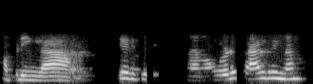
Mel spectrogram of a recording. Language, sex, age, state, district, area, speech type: Tamil, female, 18-30, Tamil Nadu, Tiruvarur, rural, conversation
